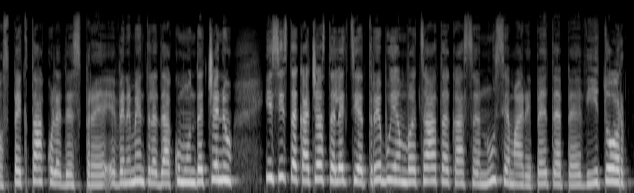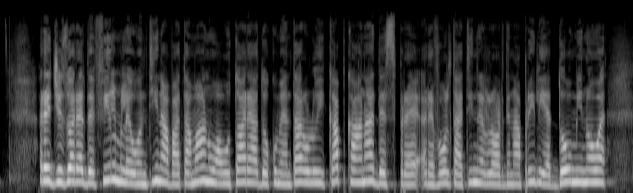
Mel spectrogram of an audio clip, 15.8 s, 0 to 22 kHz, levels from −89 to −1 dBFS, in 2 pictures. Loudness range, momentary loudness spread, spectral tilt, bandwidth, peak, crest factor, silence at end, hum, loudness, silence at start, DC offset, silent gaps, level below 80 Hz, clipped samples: 3 LU; 7 LU; -5 dB/octave; 15 kHz; -6 dBFS; 18 dB; 0.1 s; none; -25 LUFS; 0 s; under 0.1%; none; -68 dBFS; under 0.1%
